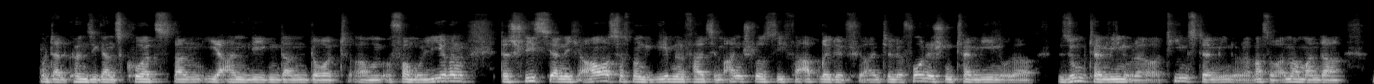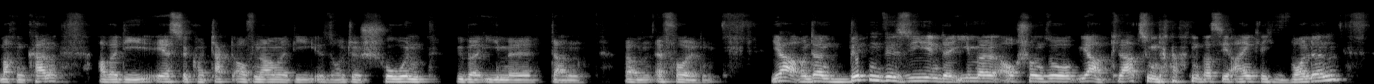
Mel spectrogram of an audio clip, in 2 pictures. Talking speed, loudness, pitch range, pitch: 160 wpm, -19 LUFS, 110-135 Hz, 115 Hz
